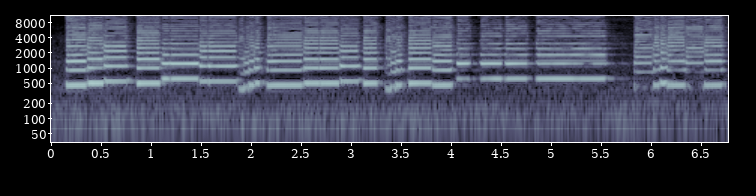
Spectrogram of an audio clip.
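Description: Bajrang six-pipe musical air-pressure truck horn playing a tune of short notes that step from pitch to pitch, with a brief break a little before the end.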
